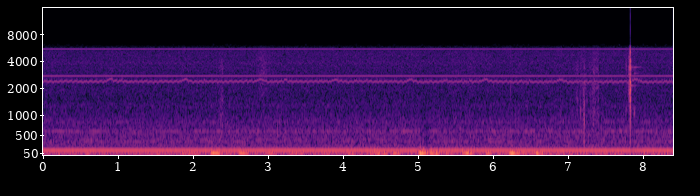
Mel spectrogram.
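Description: Steady electrical hum with a faint high whine above it, a few soft low thumps in the middle and one sharp click near the end.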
